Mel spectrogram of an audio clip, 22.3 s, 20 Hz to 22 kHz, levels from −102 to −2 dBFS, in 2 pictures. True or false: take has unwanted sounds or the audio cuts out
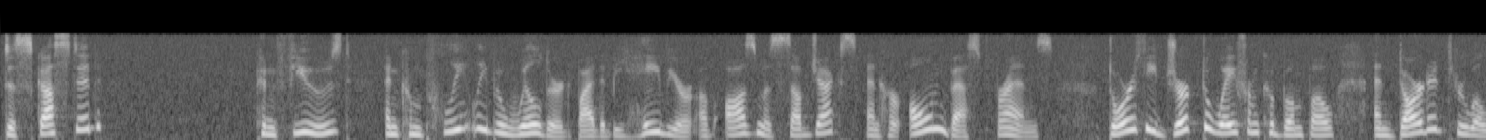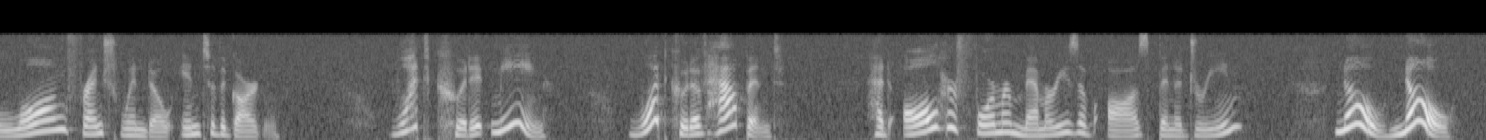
false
